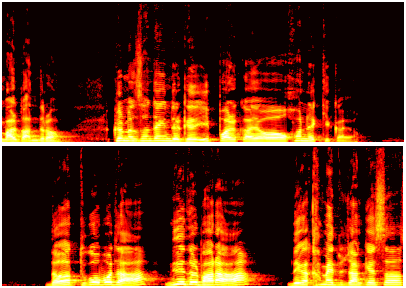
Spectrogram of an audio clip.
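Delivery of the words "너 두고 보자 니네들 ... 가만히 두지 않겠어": teacher's threat. Retold or imitated. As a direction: scold the naughty kids like an angry teacher. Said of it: "선생님 얘기를 하잖아요". (화난 선생님 흉내로 크게 으르기)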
